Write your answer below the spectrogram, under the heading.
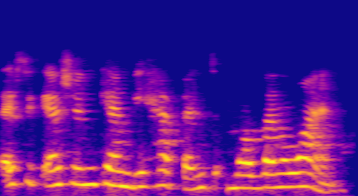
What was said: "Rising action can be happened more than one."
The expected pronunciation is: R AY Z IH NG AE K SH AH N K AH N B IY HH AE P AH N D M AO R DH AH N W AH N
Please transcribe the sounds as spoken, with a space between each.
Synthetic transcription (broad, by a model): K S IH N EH SH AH N K AH N B IY HH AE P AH N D M AO R DH AH N W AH N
